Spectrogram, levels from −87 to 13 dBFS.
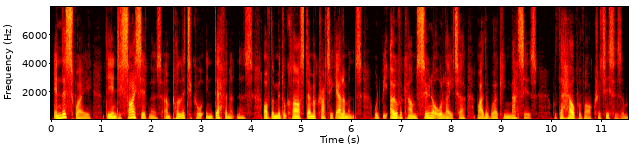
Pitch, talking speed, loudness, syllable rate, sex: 120 Hz, 155 wpm, -20 LUFS, 5.8 syllables/s, male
